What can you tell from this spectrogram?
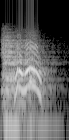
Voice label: woo woo, cartoon; ooh ahh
